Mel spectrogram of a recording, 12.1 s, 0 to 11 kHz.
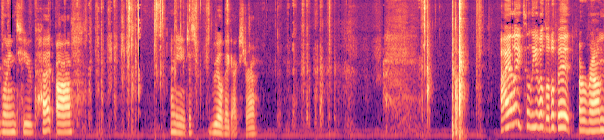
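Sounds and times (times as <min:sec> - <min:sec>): scissors cutting: 0:01.8 - 0:04.6.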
